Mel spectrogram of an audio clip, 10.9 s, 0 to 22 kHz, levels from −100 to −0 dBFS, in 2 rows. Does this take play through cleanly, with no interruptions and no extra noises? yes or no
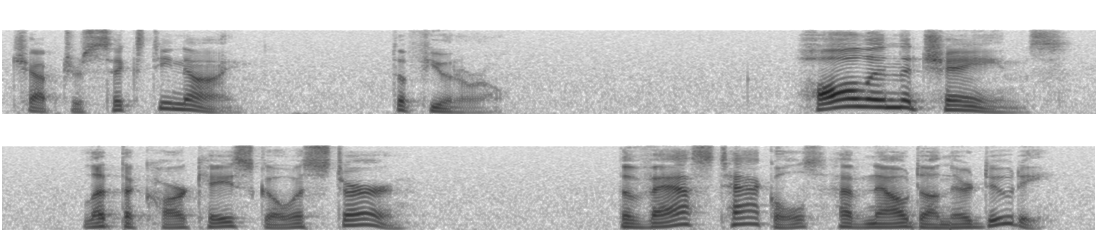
yes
